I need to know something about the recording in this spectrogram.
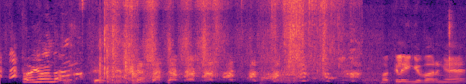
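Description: Water splashes as a swimmer kicks.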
